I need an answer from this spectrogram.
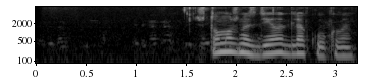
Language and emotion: Russian, neutral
